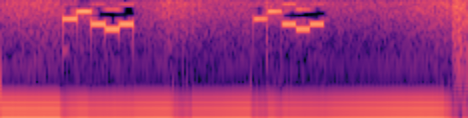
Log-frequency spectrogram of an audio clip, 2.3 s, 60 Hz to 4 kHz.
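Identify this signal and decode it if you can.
Five-tone selective call (ZVEI), heard as quick runs of five tones, tones of about 70 ms. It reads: 88646 88646
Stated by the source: ZVEI five-tone call received by SDR.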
